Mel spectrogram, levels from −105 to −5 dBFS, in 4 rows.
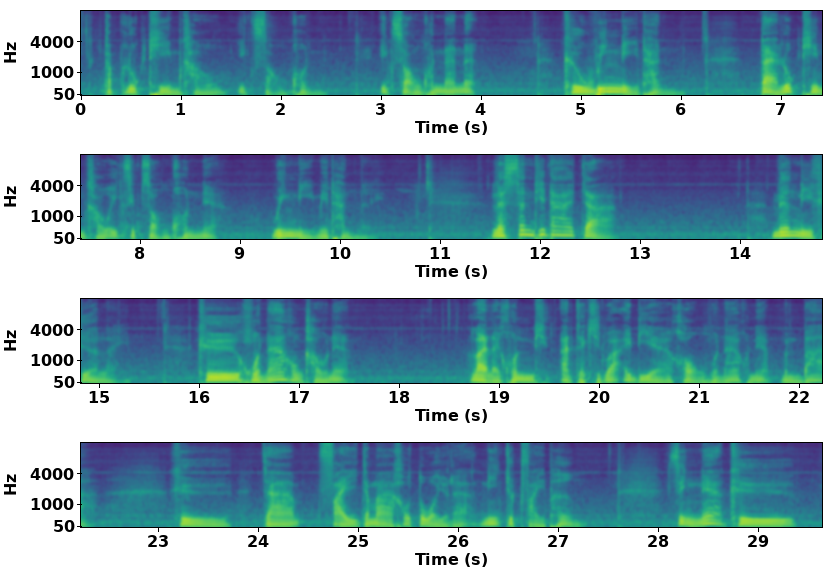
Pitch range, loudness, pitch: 95-125 Hz, -22 LUFS, 105 Hz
